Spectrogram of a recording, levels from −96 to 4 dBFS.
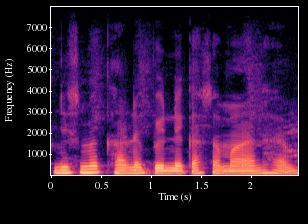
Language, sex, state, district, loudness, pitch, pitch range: Hindi, male, Bihar, Patna, -14 LUFS, 120 Hz, 115-135 Hz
